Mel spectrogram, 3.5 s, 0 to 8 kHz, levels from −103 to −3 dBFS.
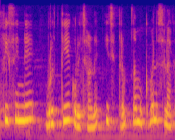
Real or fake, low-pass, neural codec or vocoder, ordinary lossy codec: real; 7.2 kHz; none; none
